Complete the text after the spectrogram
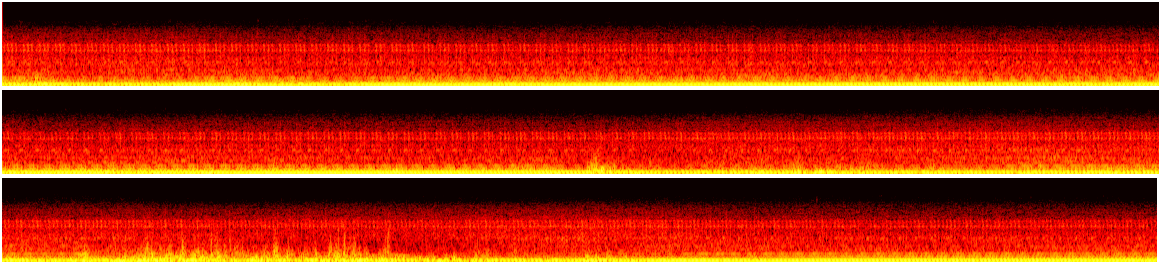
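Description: A boat engine chugs steadily nearby.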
